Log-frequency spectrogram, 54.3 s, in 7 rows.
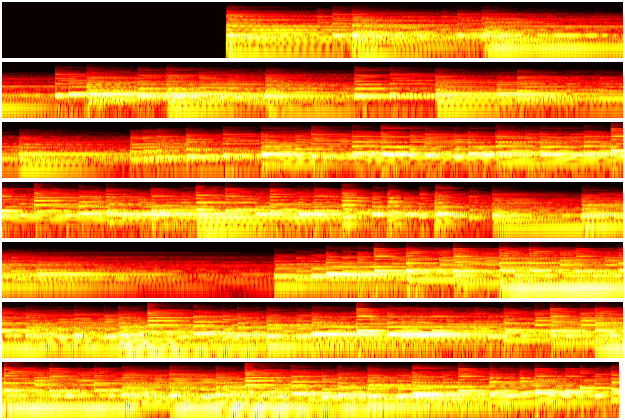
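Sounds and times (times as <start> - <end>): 
solo piano: 2.8 - 54.2.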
